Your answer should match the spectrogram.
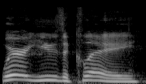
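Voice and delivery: ordinary talk

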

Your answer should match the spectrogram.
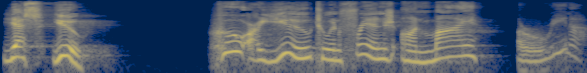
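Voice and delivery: a lightly voiced God calling someone out; a hint of God leaning in, singling out one person; lightly voiced God confronting the listener; voicing God. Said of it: "He says".

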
